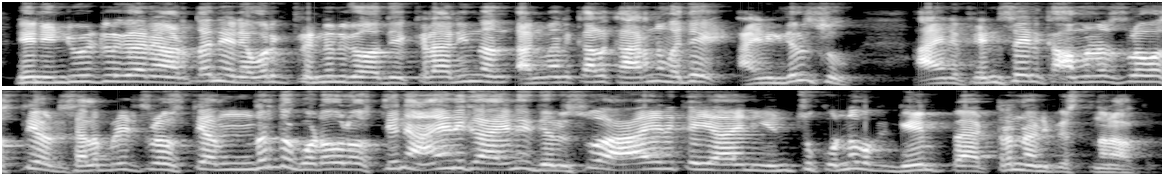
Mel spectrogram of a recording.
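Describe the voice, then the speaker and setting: A man with a Telugu accent and a high voice gives casual commentary reviewing a reality show. He's animated and opinionated, retelling the housemates' quarrels in quick asides. The sound is lo-fi.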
